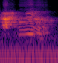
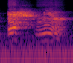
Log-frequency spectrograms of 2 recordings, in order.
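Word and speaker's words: اهمل: Yang salahnya kita bacanya ahmil waziyin. Padahal yang benar itu ihmil waziyin. Kita dengarnya ahmil, pas kita dengerin lagi nasyidnya itu ternyata munsyidnya itu membaca bukan ahmil, bukan ihmil, tapi ehmil, pakai imalah.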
